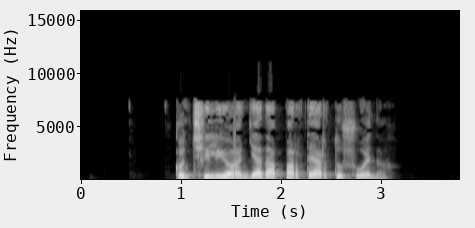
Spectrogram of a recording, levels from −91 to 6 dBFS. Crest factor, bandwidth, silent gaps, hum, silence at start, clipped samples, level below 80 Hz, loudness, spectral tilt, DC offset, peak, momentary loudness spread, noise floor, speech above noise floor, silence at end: 18 dB; 7.8 kHz; none; none; 0.95 s; under 0.1%; -54 dBFS; -16 LUFS; -4.5 dB/octave; under 0.1%; 0 dBFS; 9 LU; -87 dBFS; 72 dB; 0.7 s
